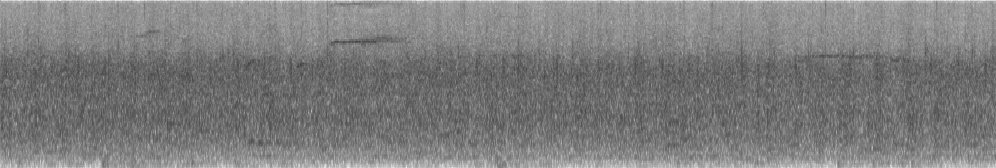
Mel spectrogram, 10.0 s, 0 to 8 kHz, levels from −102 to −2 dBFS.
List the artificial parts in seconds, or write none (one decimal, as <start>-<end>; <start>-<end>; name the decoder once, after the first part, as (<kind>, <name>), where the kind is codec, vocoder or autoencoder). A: 3.6-4.1 (autoencoder, DAC-VAE)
